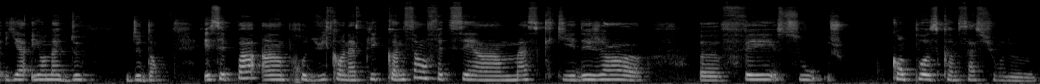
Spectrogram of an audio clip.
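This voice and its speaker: Middle-aged woman doing a haul video, talks slow, lots of euh and restarts. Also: mid-range voice. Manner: hesitant, many "euh" fillers and restarts. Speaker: family vlogger showing a shopping haul. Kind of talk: casual haul chat to camera.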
